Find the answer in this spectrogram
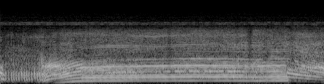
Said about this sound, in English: Another quiet, tranquil day in Derby. Oh no, that chainsaw Chuck again.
